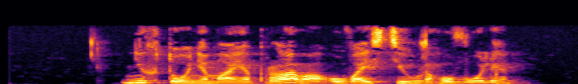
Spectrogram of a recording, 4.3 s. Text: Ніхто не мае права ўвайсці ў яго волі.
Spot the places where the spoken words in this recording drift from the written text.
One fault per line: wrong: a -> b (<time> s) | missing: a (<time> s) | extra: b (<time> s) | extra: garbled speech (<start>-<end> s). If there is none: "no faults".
no faults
